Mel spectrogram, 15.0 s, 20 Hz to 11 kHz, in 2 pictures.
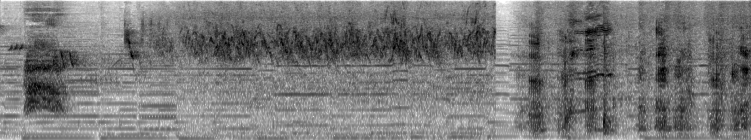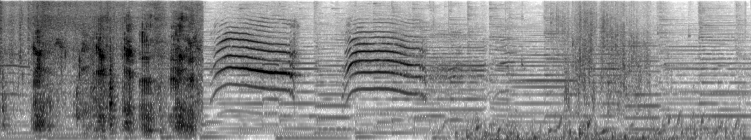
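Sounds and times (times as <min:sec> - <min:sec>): background music: 0:00.0 - 0:15.0
rough animal calls: 0:00.2 - 0:00.9, 0:04.0 - 0:09.6.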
